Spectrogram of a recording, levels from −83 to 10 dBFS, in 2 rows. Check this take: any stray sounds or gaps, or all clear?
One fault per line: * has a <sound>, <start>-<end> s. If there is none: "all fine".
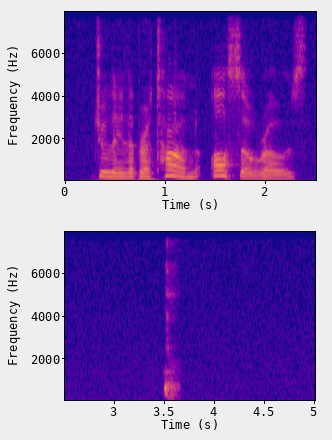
* has a cough, 3.5-3.7 s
